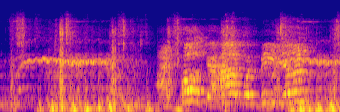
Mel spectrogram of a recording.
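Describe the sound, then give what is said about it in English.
A horse whinnies in a corral during a hayrick fire, a long shrill neigh followed by more agitated whinnying over a steady low thud of hooves. “Look, he's trying to ride the horse out.”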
